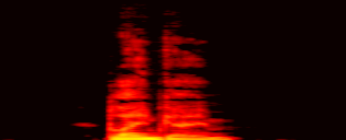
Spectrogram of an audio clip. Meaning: A situation in which people attempt to blame others rather than trying to resolve a problem
- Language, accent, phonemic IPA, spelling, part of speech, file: English, Australia, /bleɪm ɡeɪm/, blame game, noun, En-au-blame game.ogg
